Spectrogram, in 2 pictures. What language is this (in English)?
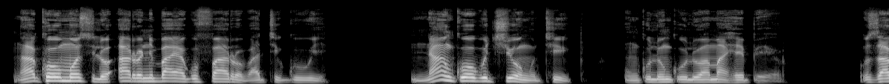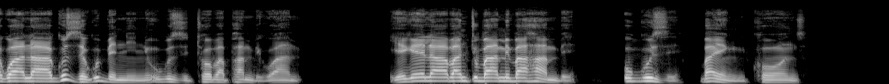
North Ndebele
